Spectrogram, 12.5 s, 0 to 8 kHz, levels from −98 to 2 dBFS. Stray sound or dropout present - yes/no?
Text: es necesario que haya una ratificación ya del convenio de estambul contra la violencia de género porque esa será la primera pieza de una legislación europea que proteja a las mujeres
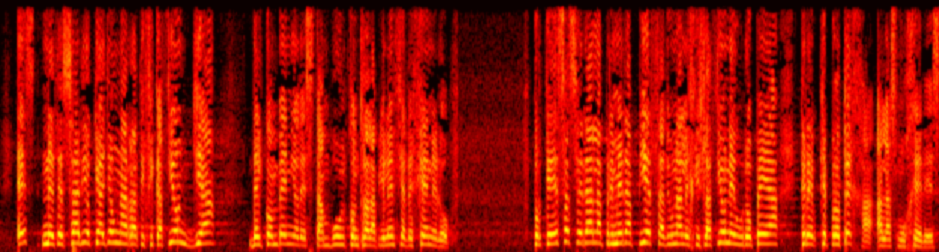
no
